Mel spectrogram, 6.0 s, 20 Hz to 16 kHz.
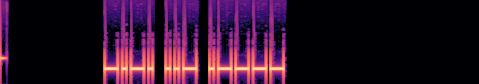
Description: Morse code, heard as a keyed tone, about 22 wpm, 700 Hz. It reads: CU1
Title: Callsign Prefixes for Top 50 DXCC - 22wpm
